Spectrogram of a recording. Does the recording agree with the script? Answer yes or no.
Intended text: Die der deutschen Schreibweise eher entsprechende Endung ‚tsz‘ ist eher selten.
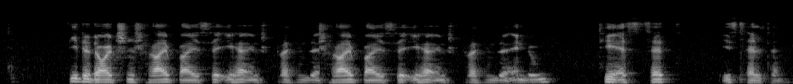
no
